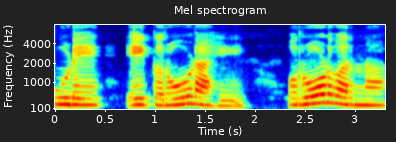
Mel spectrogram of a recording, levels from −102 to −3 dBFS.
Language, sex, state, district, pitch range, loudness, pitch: Marathi, female, Maharashtra, Sindhudurg, 205-235 Hz, -16 LUFS, 220 Hz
